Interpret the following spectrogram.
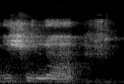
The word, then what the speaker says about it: Michelin: Ask him to say Michelin restaurant. He go Michelin. Well, he goes to a lot of Michelin. Well, that's how you pronounce it.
